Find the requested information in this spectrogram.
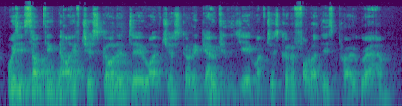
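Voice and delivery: low, soft, dreary monotone; unexcited. Shown as a demonstration. Coach showing a voice that dreads the gym, unexcited. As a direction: drone it like a tiresome chore. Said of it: "you're not sounding excited".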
